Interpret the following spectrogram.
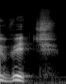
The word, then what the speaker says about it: which: फिर है जी विच, WHICH, विच। विच कौन सा को कहते हैं, और इसमें भी H साइलेंट है, दरमियान वाला, विच।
